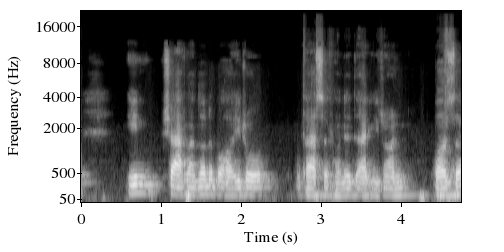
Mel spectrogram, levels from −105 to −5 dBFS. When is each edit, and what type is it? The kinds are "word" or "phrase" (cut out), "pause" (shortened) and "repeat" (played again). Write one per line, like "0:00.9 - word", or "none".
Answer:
none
